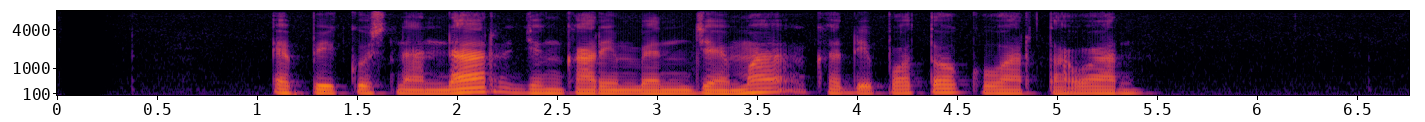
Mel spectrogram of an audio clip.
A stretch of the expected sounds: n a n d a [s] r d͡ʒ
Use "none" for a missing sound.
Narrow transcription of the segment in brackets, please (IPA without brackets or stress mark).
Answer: none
